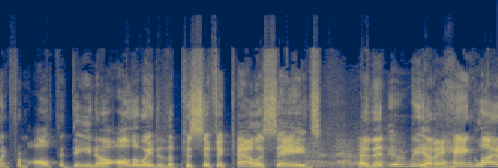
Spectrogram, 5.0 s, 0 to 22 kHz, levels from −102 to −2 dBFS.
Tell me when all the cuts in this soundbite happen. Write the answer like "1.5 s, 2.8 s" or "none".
none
